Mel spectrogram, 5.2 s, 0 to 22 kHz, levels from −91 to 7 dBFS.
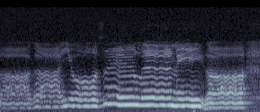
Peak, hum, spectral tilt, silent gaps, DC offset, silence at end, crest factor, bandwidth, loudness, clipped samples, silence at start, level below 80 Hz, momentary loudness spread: -10 dBFS; none; -7.5 dB/octave; none; under 0.1%; 0 s; 14 dB; 9 kHz; -23 LUFS; under 0.1%; 0 s; -56 dBFS; 14 LU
